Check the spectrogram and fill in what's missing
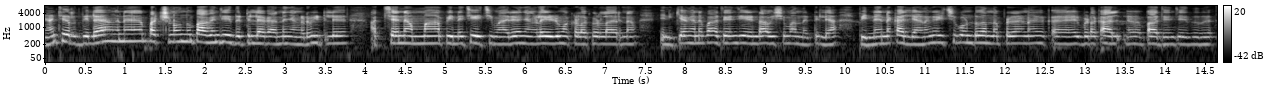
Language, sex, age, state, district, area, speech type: Malayalam, female, 45-60, Kerala, Ernakulam, rural, spontaneous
